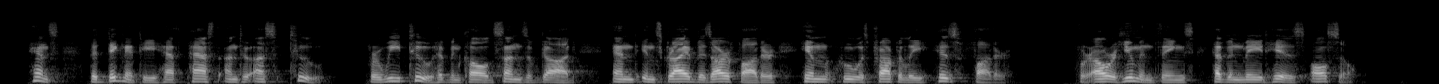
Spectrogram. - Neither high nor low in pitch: No, low, 115 Hz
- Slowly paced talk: No, average, 155 wpm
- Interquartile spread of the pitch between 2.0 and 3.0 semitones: No, average, 3.6 semitones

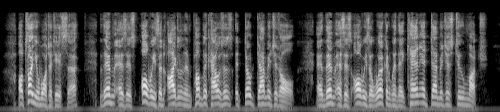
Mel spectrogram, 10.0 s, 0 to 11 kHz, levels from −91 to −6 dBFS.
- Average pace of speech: No, fast, 210 wpm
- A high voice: No, medium, 160 Hz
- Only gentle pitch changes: No, average, 4.2 semitones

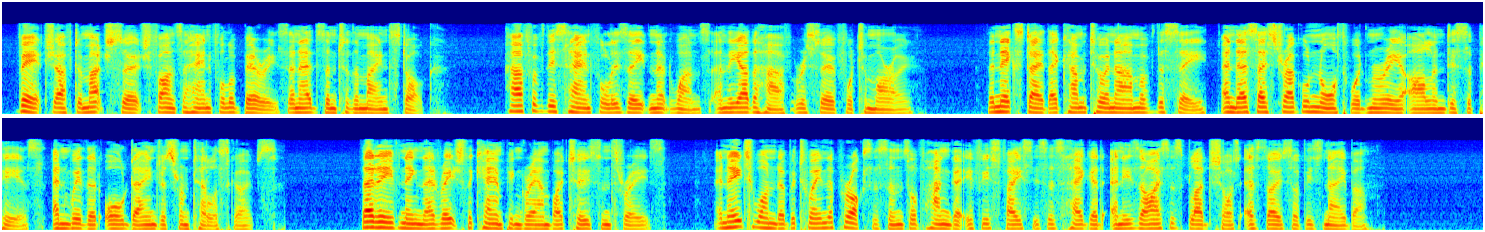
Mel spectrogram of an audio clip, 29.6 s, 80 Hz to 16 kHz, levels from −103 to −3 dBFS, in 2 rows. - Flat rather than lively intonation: Yes, narrow, 2.3 semitones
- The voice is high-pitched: No, medium, 140 Hz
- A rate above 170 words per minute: Yes, average, 185 wpm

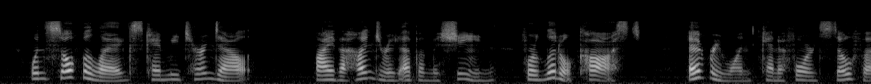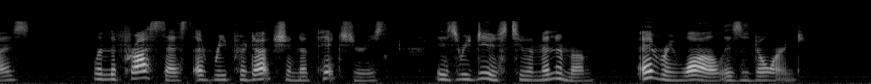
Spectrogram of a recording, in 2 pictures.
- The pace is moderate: No, slow, 125 wpm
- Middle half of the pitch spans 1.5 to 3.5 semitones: No, average, 4.7 semitones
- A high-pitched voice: Yes, high, 210 Hz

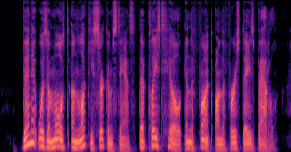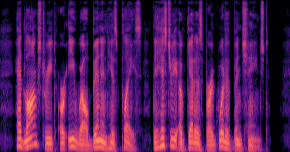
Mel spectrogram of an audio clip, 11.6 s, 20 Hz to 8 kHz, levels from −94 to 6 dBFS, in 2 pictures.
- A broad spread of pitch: Yes, wide, 6.8 semitones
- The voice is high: No, low, 110 Hz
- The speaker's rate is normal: Yes, average, 175 wpm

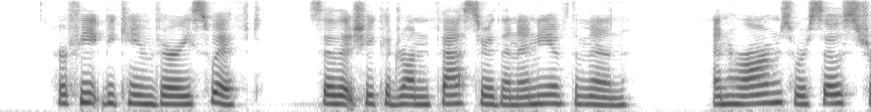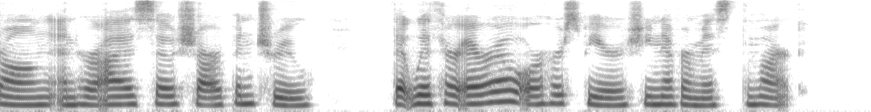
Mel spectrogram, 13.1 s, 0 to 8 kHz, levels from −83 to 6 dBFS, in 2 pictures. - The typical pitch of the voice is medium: No, high, 220 Hz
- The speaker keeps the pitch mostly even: Yes, narrow, 2.0 semitones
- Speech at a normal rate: Yes, average, 190 wpm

